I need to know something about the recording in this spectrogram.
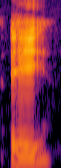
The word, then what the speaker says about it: ⲉⲓ: A. This is like the first A in the English word about A.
